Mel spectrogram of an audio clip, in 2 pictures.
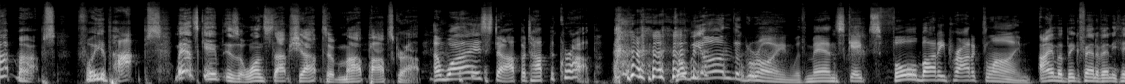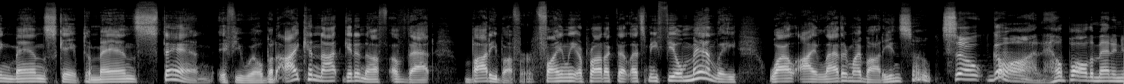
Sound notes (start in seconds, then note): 7.7 laughing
